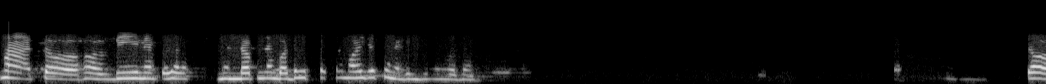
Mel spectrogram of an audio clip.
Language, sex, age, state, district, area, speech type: Gujarati, female, 18-30, Gujarat, Valsad, rural, conversation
